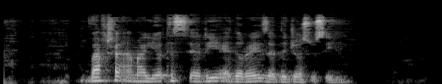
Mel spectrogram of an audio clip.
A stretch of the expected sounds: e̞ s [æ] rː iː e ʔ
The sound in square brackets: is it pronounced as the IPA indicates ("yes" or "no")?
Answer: no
